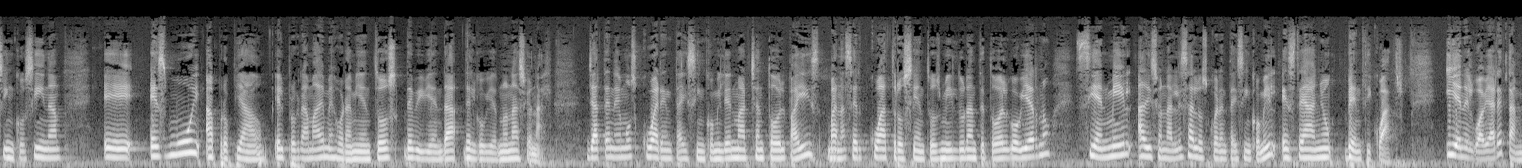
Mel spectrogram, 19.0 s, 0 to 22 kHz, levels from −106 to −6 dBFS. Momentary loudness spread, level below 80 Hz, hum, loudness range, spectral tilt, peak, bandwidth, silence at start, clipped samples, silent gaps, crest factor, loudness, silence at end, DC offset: 6 LU; -36 dBFS; none; 2 LU; -5.5 dB/octave; -4 dBFS; 14 kHz; 0 s; under 0.1%; none; 14 dB; -18 LUFS; 0 s; under 0.1%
